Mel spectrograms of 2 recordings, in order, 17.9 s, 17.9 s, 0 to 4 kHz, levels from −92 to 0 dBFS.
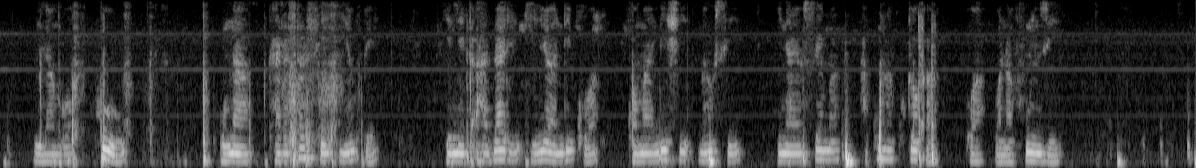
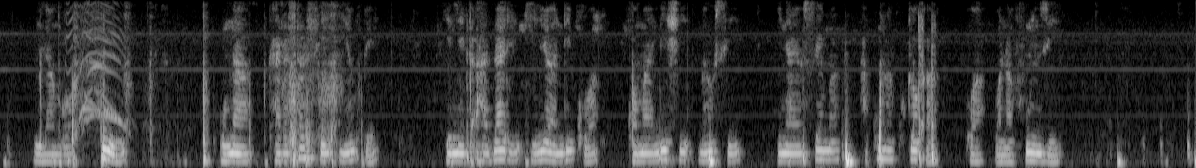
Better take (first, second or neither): first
